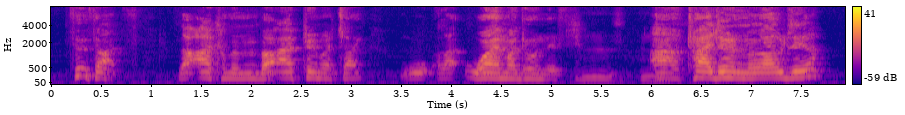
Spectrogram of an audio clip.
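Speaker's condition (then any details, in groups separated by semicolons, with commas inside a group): Cerebral palsy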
